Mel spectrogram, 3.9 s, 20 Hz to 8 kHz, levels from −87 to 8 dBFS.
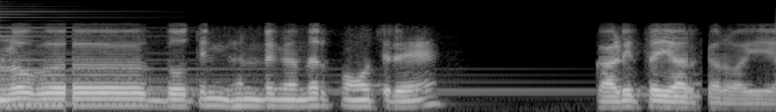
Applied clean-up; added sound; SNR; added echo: none; Strum; 17 dB; none.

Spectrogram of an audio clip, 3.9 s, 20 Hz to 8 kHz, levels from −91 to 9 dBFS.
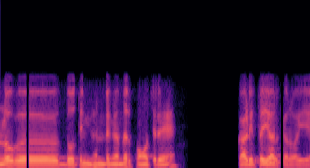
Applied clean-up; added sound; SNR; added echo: none; none; none; none.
